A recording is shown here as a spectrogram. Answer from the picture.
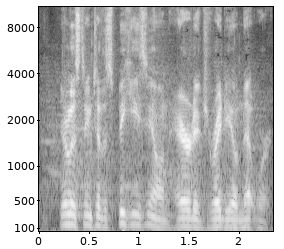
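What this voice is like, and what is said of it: Radio announcer voice with pitch dip. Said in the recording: “What do I say in my radio voice? ... See, there you go, the dip.”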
